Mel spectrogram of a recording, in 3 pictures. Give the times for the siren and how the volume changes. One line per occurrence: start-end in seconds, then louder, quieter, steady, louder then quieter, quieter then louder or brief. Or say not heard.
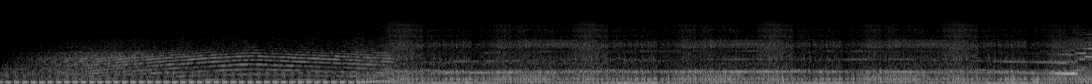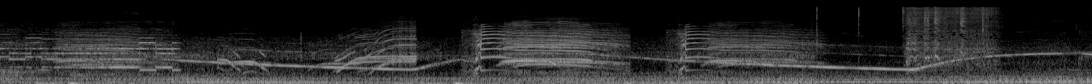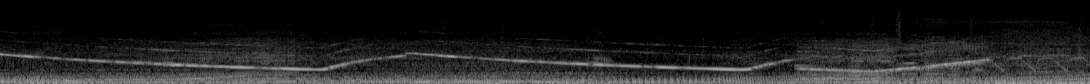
0.0-32.7 louder.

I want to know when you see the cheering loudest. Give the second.
16 s.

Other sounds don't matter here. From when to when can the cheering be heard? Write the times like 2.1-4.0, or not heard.
11.4-19.2.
